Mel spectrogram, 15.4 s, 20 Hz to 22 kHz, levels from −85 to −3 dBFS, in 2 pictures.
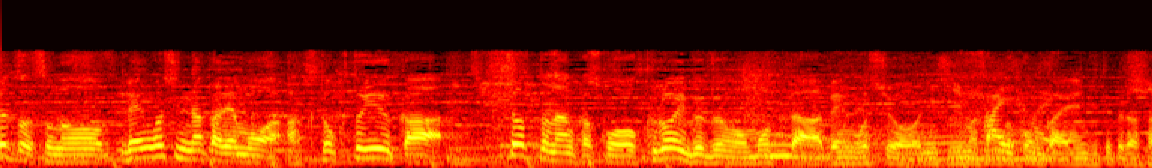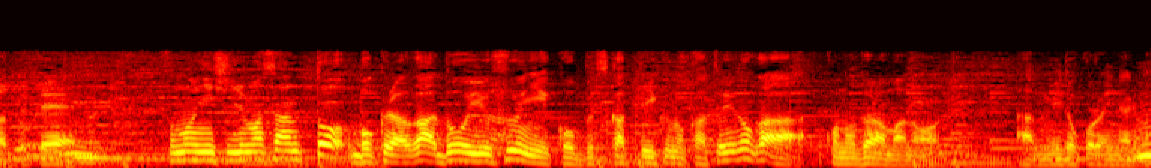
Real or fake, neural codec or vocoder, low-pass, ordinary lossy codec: real; none; 7.2 kHz; none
